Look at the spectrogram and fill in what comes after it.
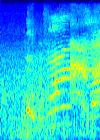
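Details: Infant crying: a brief rising wail that builds into a sustained cry with a fussy onset.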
